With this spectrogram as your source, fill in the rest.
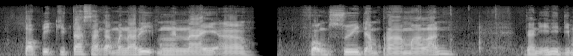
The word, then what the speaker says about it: Feng Shui: Feng Shui ya, ditulis Feng Shui dibacanya Feng Shui.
